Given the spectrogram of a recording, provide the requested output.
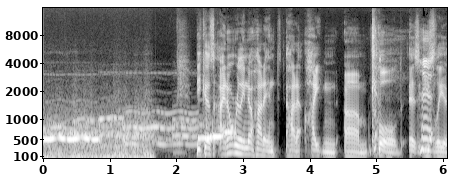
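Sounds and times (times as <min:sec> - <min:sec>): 
ice cream truck tinny musical tone: 0:01.1 - 0:03.0
speech: 0:02.3 - 0:06.0.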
